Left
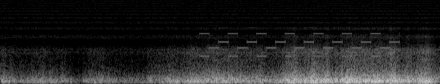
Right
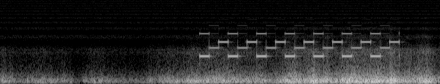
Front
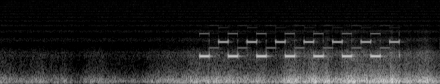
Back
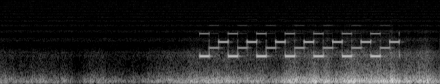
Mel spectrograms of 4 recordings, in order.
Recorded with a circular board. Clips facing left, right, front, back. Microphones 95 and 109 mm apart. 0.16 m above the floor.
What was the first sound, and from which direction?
A ringtone, 65° right.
